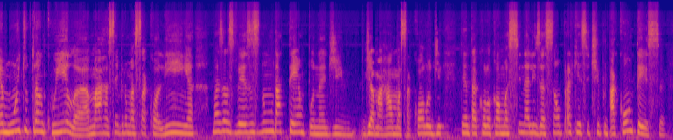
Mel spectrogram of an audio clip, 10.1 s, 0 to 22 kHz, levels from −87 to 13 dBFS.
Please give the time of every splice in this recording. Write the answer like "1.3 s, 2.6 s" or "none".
9.1 s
